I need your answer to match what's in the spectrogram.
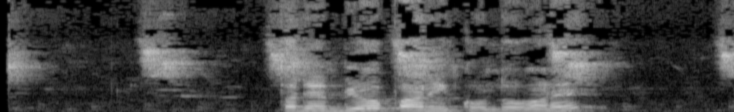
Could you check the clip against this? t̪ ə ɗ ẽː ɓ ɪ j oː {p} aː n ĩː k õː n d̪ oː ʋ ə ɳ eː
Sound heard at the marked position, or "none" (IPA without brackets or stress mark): p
